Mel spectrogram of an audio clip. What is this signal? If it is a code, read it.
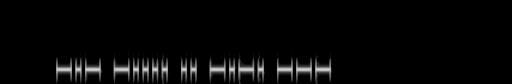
Morse code, heard as a keyed tone, about 25 wpm, 700 Hz. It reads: K6ICO
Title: USA Call Signs - 5 Characters - 25wpm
